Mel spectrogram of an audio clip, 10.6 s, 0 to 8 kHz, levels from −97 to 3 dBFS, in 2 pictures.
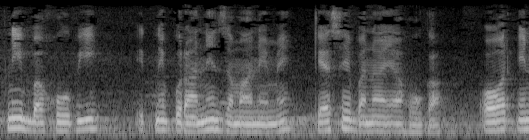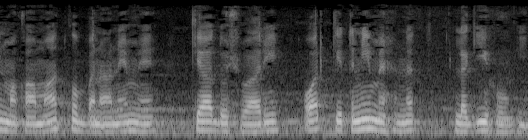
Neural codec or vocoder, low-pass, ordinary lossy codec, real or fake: vocoder, 44.1 kHz, 128 mel bands every 256 samples, BigVGAN v2; 7.2 kHz; MP3, 32 kbps; fake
